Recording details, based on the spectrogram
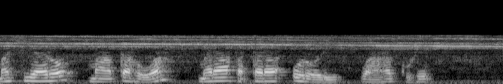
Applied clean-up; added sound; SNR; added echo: none; Engine; 7 dB; reverberation time 0.1 s.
